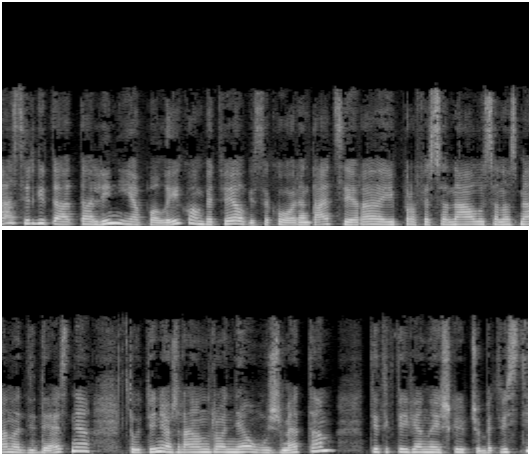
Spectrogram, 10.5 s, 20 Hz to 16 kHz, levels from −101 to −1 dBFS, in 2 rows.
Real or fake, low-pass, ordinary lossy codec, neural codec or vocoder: real; 9.9 kHz; MP3, 48 kbps; none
